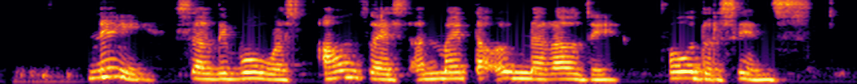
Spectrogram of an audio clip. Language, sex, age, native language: Icelandic, female, 40-49, Filipino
